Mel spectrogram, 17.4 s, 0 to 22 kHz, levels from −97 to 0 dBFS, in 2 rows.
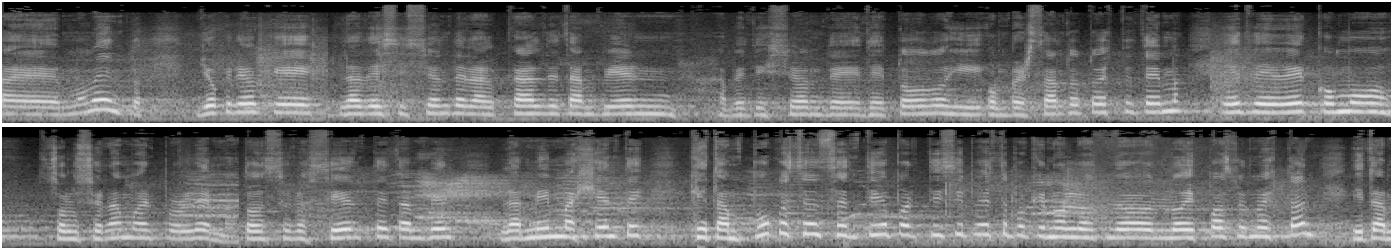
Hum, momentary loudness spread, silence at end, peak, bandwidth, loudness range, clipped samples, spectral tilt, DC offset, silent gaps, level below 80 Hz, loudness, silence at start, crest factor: none; 7 LU; 0 s; -2 dBFS; over 20 kHz; 4 LU; under 0.1%; -4.5 dB/octave; under 0.1%; none; -56 dBFS; -17 LUFS; 0 s; 16 dB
